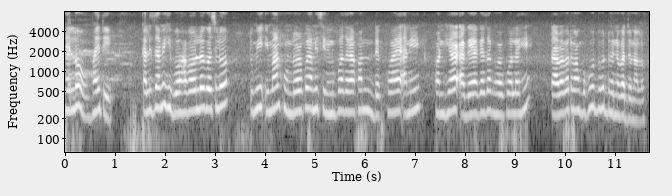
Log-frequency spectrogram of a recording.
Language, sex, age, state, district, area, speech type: Assamese, female, 45-60, Assam, Lakhimpur, rural, spontaneous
